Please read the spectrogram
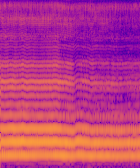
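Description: A woman singing one long held note of a worship song, the pitch wavering slightly near the middle.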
